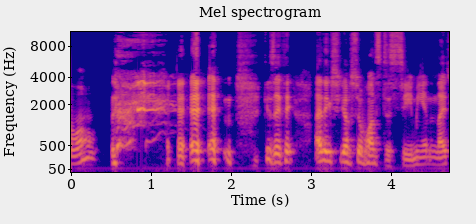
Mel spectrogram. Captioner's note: laughs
